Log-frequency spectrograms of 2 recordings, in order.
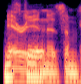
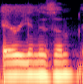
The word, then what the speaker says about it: Arianism: And so here's what we do know is that during the Council of Nicaea, the work of Arius, where we get Arianism. Am I saying that right? – Arianism. – Arianism. Yeah, that's what I thought.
